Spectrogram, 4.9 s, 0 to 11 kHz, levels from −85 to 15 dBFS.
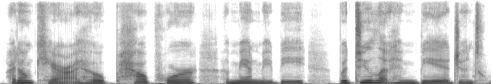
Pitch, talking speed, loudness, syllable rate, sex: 210 Hz, 220 wpm, -19 LUFS, 5.0 syllables/s, female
